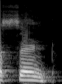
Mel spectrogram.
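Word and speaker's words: scent: एस सी ई एन टी एस का स होगा। सी साइलेंट होगा। ई का एक ही मात्रा एन का आधा और टी का ट हो जाएगा सेंट।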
